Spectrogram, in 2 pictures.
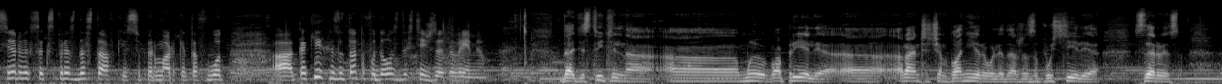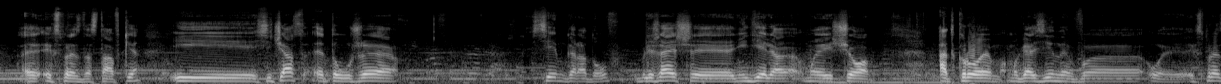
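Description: One channel drops out, likely, at 4.69 to 5.02 s, 17.45 to 18.68 s, and from 23.07 s to the end. Each time the level falls abruptly by about 6 dB, recovering after the first two, which fits losing one of two matching channels before the mono sum.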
